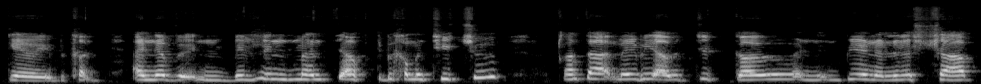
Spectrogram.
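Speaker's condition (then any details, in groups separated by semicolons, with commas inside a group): Cerebral palsy; from birth; childhood speech therapy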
